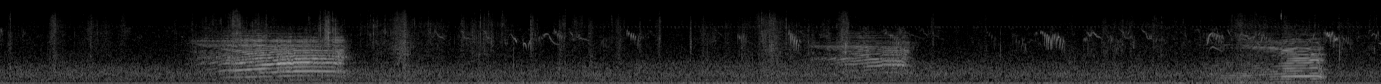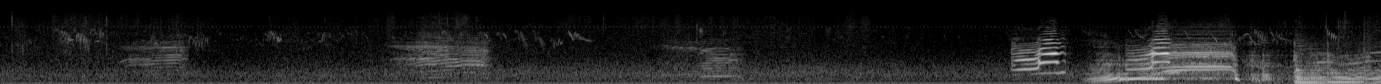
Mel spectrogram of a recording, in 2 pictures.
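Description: Cattle mooing several times, each call a second or so long and a few seconds apart. Near the end, louder honking calls from grey crowned cranes, then music comes in.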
